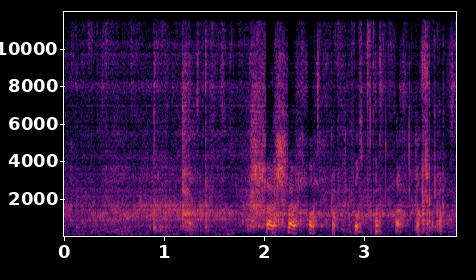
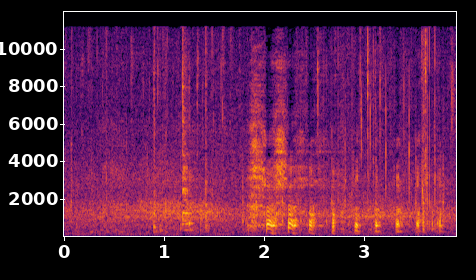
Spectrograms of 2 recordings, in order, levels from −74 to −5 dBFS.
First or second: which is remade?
first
